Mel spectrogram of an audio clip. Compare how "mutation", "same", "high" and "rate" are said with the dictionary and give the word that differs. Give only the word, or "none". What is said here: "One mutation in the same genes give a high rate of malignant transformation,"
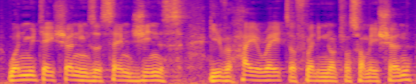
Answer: none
